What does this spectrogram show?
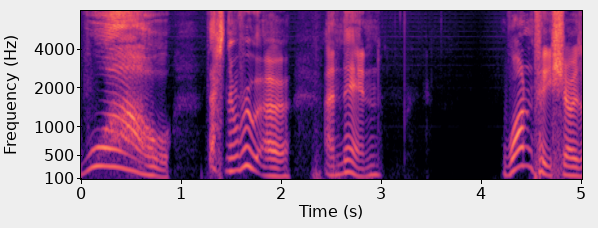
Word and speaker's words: Naruto: So Naruto was sitting down, and I was like, oh my god, that's Naruto. And it's actually Naruto, if you're going to use the Japanese pronunciation.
